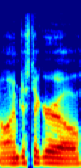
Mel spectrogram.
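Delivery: loud, flat, bone-dry deadpan delivery. Giving a sample of the tone, in a really dry tone. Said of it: "in a really dry tone".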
